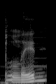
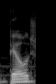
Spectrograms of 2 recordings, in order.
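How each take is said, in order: First: The l sound comes before the vowel. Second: The l sound comes after the vowel. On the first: The speaker calls it wrong. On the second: The speaker calls it right.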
